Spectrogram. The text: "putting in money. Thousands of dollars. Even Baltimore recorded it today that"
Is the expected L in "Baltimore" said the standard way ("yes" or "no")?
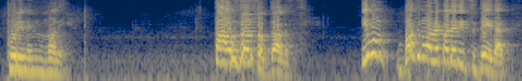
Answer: no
